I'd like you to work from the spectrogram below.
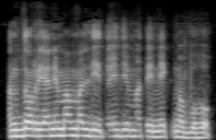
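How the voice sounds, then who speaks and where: A man's voice: on the high side, racing, dark tone, soft background music. A man hosting a matchmaking show, bantering and teasing his guests. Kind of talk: casual chat.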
